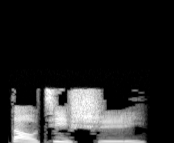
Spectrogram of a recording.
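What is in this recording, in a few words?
"倒计时", Mandarin Chinese; chinese flashcards; hsk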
